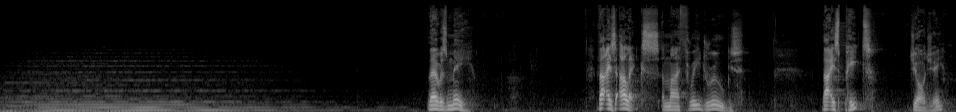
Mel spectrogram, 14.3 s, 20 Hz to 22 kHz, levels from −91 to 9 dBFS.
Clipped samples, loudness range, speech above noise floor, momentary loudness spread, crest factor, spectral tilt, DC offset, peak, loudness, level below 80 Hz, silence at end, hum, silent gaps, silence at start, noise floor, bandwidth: under 0.1%; 17 LU; 41 dB; 23 LU; 24 dB; -4.5 dB/octave; under 0.1%; -14 dBFS; -33 LUFS; -58 dBFS; 0.15 s; none; none; 0 s; -73 dBFS; 18 kHz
